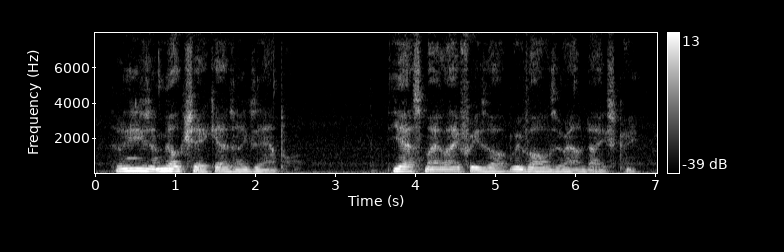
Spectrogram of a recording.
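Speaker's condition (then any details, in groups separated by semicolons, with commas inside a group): Parkinson's; progressing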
